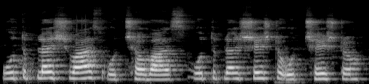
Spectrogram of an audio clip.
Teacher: जब पहले शब्द के अंत में त हो दूसरे शब्द के प्रारंभ में श हो तो ये जो त है वो च में और श छ में बदल जाता है।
